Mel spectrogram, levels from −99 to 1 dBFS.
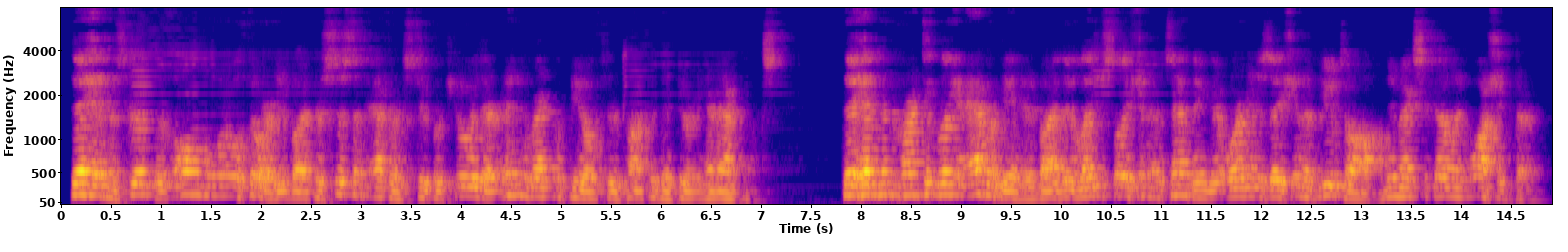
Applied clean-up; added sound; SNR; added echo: neural mask model DeepFilterNet 3.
